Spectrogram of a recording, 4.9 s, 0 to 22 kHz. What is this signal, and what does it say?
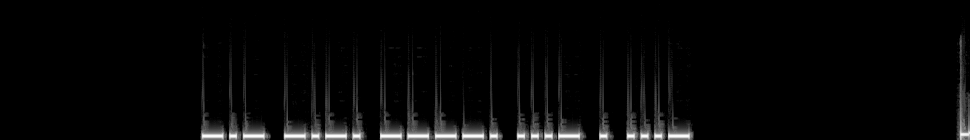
Morse code, heard as a keyed tone, about 34 wpm, 700 Hz. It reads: KC9VEV
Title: USA Call Signs - 6 Characters - 4x Character Spacing - 35wpm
